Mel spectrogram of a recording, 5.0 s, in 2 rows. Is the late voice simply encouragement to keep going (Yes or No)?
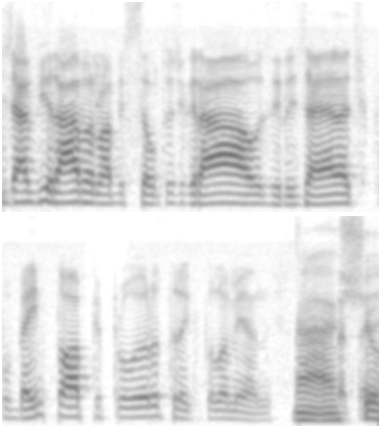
No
